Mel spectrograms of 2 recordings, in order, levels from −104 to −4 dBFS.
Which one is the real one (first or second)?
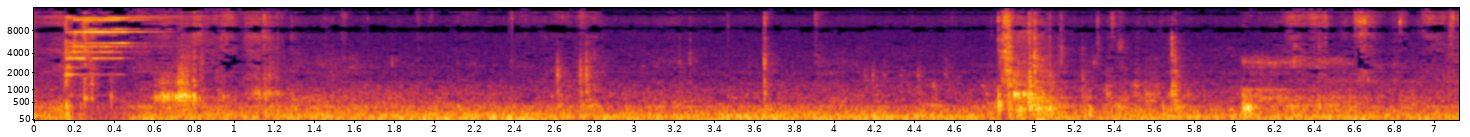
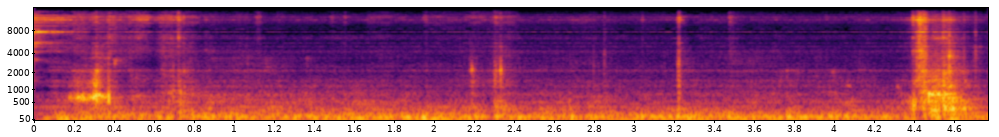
first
